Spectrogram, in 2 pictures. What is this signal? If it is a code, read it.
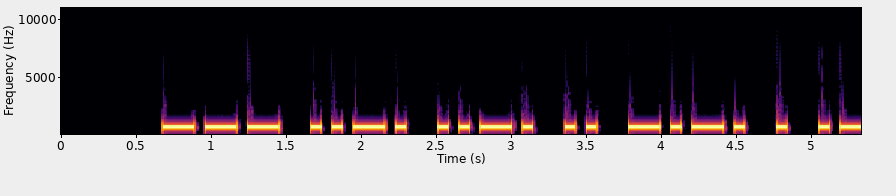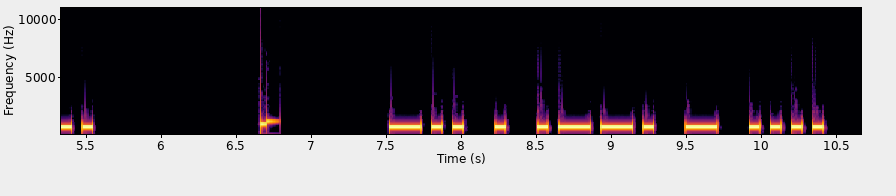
Morse code, heard as a keyed tone, about 17 wpm, 700 Hz. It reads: OFFICER DEPTH
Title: Sentences from Top 1200 Words - New Word Drill Alt - 17wpm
